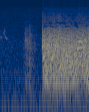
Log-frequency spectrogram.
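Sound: gunshots fired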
